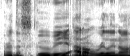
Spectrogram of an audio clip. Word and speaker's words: SCOBY: Toggle having this live organism all the time called the SCOBY or the Scooby. I don't really know how to pronounce it, to be honest. It's SCOBY.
